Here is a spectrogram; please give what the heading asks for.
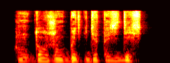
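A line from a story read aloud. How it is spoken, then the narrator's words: Whisper. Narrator (Russian): прошептал Гарри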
